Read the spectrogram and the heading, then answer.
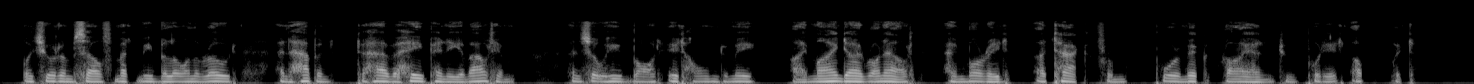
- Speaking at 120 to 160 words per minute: No, average, 175 wpm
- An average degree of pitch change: No, narrow, 1.7 semitones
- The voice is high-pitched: No, low, 125 Hz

